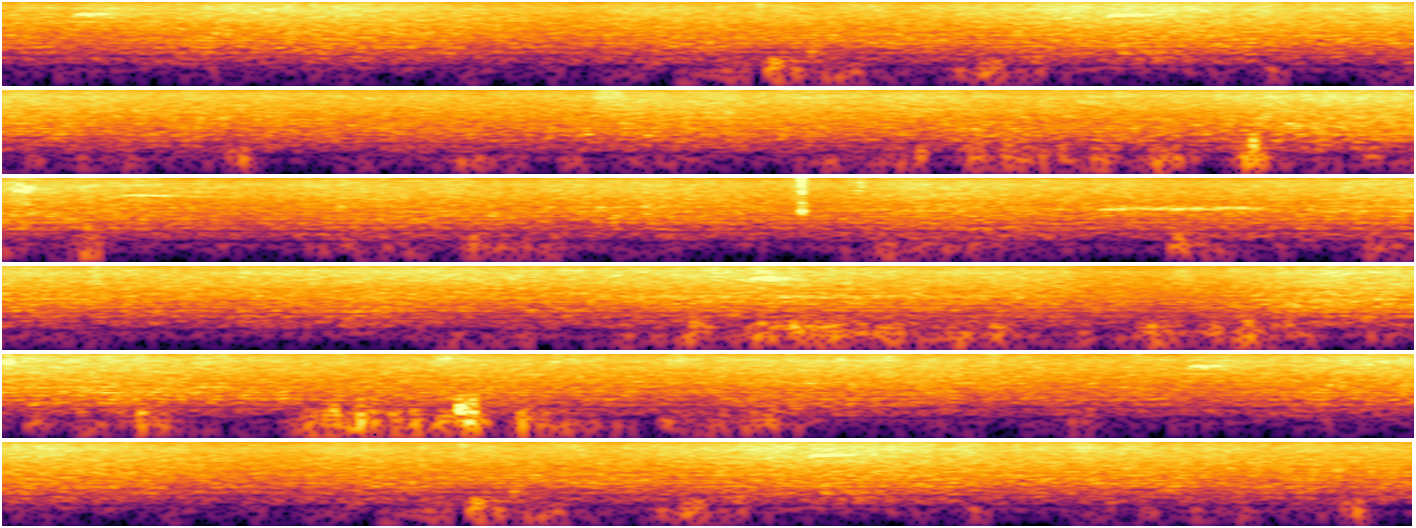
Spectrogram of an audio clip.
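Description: Steady outdoor wind noise with leaves rustling, and low gusts buffeting the microphone now and then, strongest about two-thirds of the way through. A single sharp knock about a third of the way in.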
